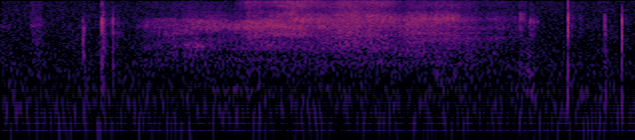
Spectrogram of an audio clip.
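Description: Long nails tap and scratch the outer wall of a hollow, medium white painted metal plant pot with a lace-pattern cutout rim, held in the hands and filled with makeup brushes. A few short, bright clicking taps come first, then a soft, hissy, high scratching swell, then more quick taps at the end, six sharp taps in all. The sound is quiet, thin and dry, with almost no low end and no ring after each tap.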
